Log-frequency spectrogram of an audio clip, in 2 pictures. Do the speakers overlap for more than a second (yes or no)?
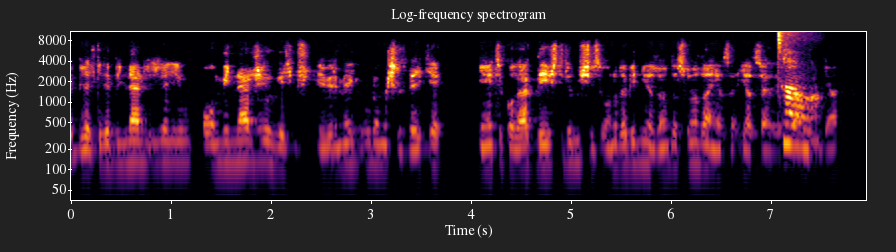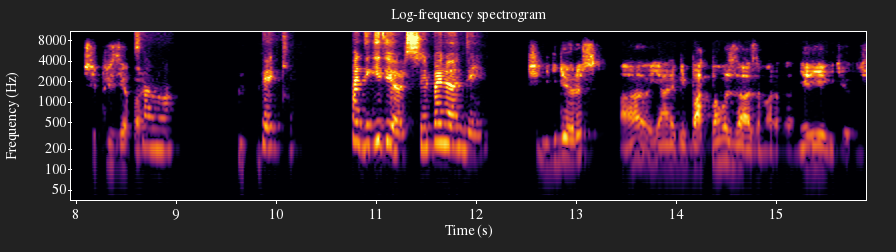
no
